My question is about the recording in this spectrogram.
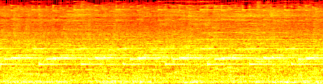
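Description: Star Wars video slot machine playing its looping big-win celebration music, a short chiming melody repeating over and over, while the win meter counts up.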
